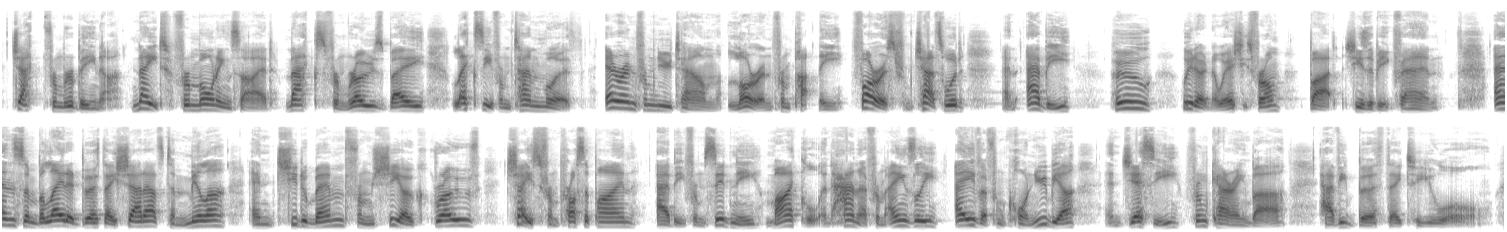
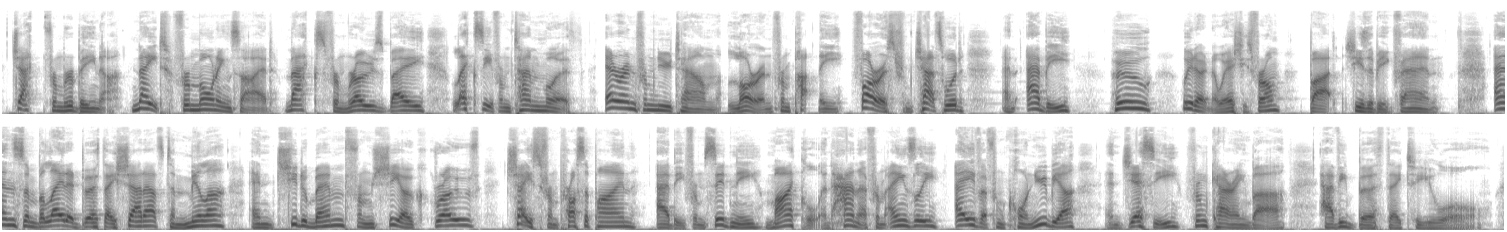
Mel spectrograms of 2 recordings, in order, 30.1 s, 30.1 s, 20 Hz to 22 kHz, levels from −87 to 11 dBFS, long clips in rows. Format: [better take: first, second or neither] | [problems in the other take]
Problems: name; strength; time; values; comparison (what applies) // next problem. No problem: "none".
second | thin; somewhat; fading below 300 Hz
